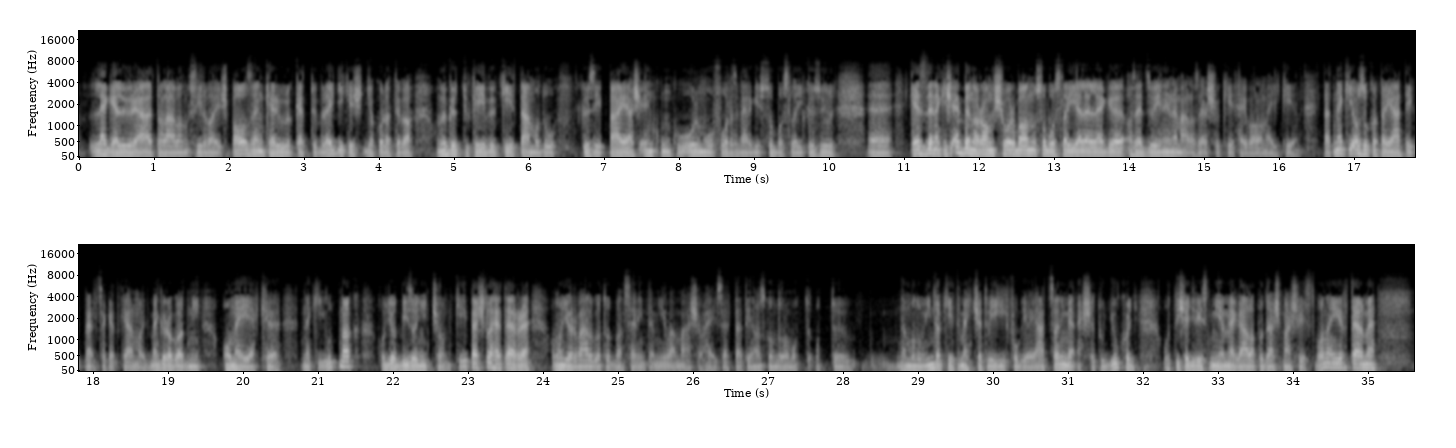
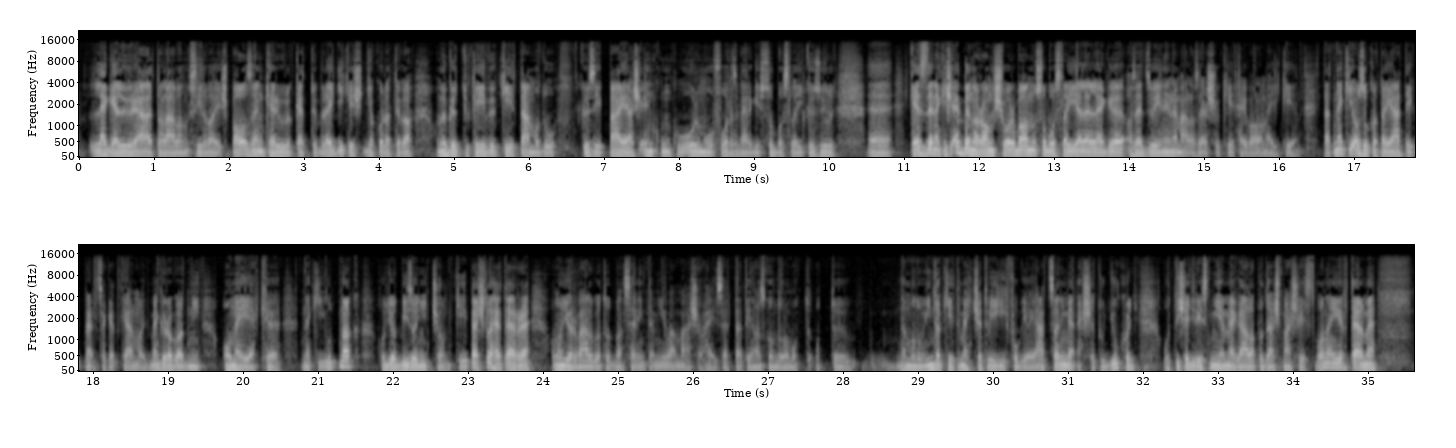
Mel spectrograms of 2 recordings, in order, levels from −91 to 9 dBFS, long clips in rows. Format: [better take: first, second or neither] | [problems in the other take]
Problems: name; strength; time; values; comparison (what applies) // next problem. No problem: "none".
second | muffled; slightly; fading above 4 kHz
